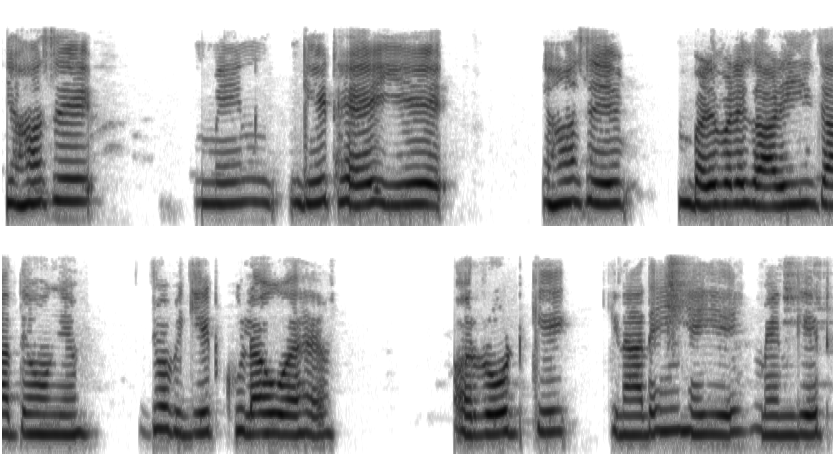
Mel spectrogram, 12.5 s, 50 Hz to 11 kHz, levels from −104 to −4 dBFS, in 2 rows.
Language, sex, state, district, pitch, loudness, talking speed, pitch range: Hindi, female, Bihar, Jahanabad, 285 Hz, -16 LUFS, 135 wpm, 265-300 Hz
